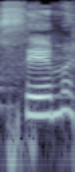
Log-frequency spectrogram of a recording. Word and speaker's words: सेम: सेम फली को सेम शिम्बिका कहते हैं, उच्चारण में ध्यान रखेंगे, सेम में दंत्य सकार हैं और शिम्बिका में तालव्य सकार हैं और ये आकारांत स्त्रीलिंग प्रातिपदिक हैं।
